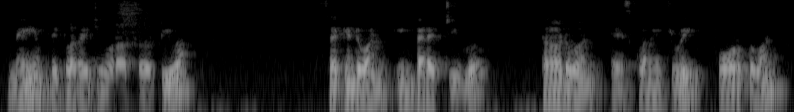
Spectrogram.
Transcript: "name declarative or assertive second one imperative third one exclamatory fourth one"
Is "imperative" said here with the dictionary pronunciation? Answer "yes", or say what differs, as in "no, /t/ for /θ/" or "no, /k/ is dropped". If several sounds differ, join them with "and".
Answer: yes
